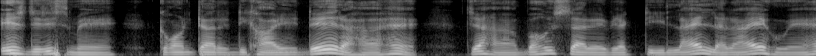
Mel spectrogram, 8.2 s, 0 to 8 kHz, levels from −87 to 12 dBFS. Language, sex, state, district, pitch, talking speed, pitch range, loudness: Hindi, male, Jharkhand, Ranchi, 110 Hz, 120 wpm, 100-135 Hz, -19 LUFS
